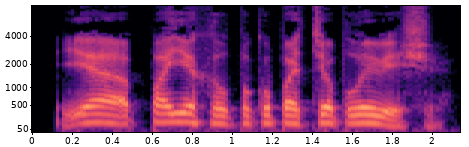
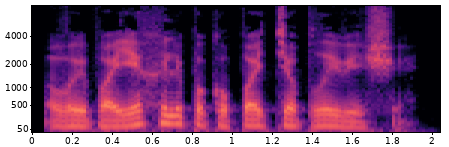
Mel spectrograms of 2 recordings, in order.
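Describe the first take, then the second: First: Placating, agreeable tone on «поехал»; smooth it over gently; conciliatory. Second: Said in the usual way. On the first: A narrator's reading. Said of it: "примирительно продолжил он".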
